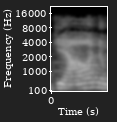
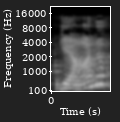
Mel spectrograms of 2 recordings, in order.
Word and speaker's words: jnana: in the North India how you say it in Sanskrit Guiana mudra okay jana or jnana mudra so Nia chin mudra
